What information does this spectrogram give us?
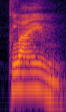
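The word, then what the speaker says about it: climb: ऊपर चढ़ना, उसे हम क्लाइंब, क्लाइंब नहीं बोलेंगे, हमेशा उसे कहेंगे क्लाइंब। तो ये क्या है, साइलेंट है।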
